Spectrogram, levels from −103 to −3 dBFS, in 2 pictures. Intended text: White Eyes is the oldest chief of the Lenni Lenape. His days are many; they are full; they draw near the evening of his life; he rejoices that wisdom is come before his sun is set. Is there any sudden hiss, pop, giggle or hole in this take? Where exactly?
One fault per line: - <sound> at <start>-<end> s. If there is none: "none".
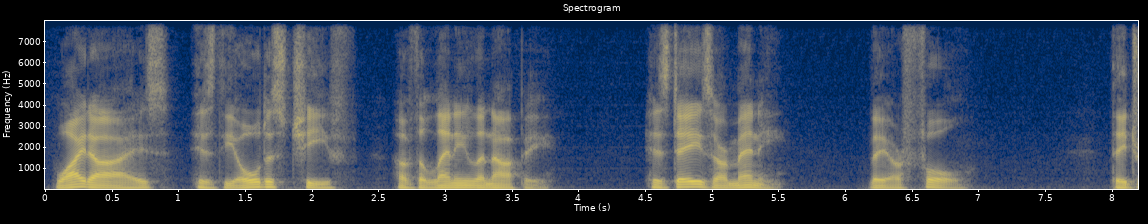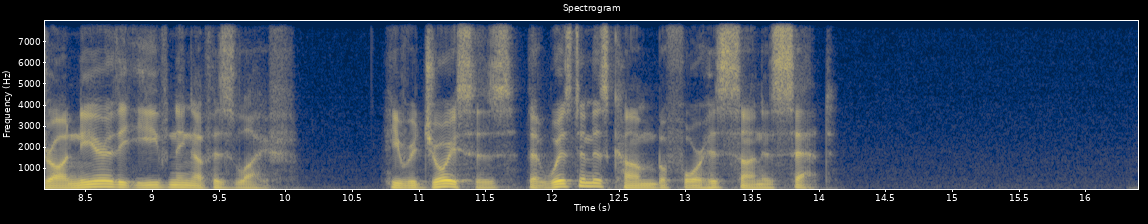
none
